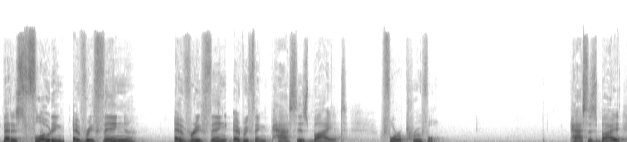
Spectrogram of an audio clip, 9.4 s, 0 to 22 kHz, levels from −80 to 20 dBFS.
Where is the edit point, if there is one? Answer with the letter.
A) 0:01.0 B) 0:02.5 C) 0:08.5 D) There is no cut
A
